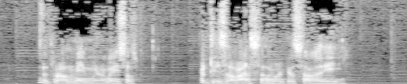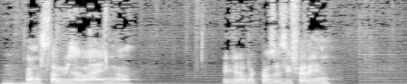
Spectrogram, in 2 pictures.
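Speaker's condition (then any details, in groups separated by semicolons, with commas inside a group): Duchenne muscular dystrophy; degenerative incurable form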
